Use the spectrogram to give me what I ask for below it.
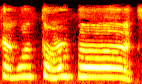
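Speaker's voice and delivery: put-on high, slow child voice; retold kid's whiny request; imitated little girl. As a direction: draw it out like a pleading four-year-old. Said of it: "She's like".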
